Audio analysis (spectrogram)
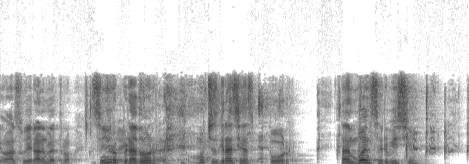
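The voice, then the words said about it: Put-on Mexico City chilango accent. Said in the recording (Spanish): “acento muy chido chilango ... se hace fabuloso acento”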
